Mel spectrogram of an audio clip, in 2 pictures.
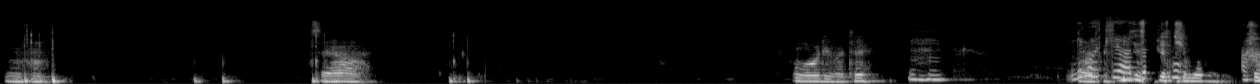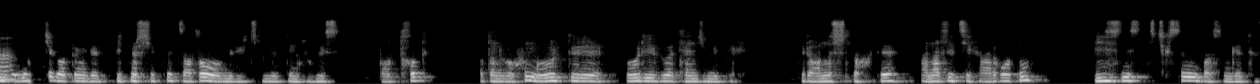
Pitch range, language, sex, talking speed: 120-150 Hz, Russian, male, 60 wpm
